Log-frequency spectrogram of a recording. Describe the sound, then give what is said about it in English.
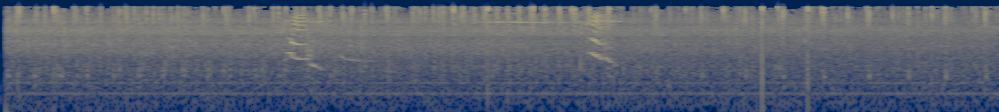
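Rapid killer whale echolocation clicks crackle steadily through a hissing underwater background, with two brief descending whistle-like calls rising above them partway through. “Um, and so this is what the clicks are really important for their foraging, and this is what they sound like.”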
